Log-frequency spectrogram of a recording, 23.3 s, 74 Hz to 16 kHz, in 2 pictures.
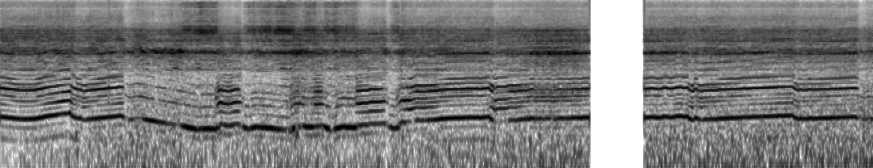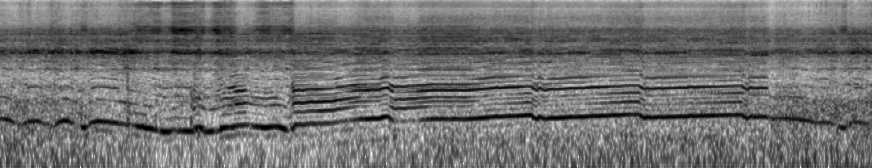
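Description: Kawasaki ZX-10R 1000 cc inline-four motorcycle engine in a single-seat race prototype, driven hard: the revs climb and drop sharply over and over as it shifts gear, with steady wind and road noise heard from on board. The sound cuts out for under a second about eight seconds in.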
